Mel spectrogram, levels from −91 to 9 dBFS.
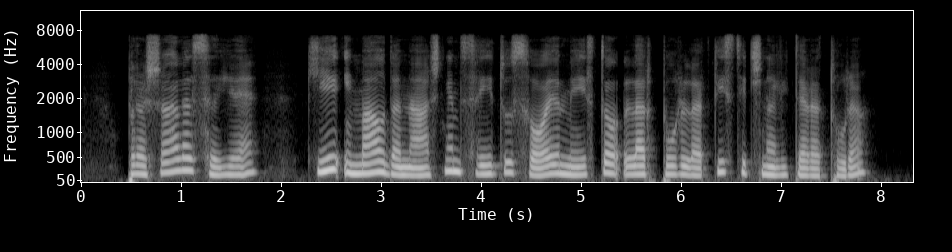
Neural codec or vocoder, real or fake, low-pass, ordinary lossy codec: codec, 16 kHz, 1 kbps, FunCodec, trained on Chinese and English, 50 frames a second; fake; 7.2 kHz; none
